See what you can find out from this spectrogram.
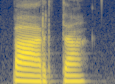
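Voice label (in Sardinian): "parta", female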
